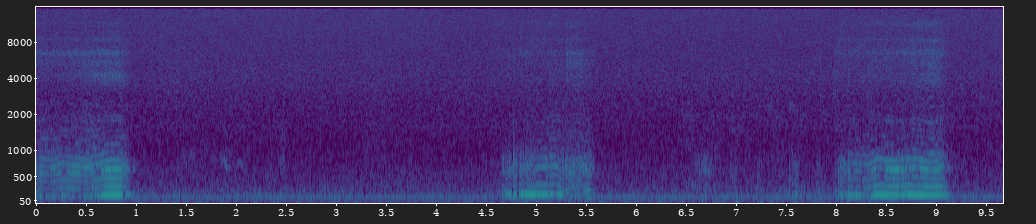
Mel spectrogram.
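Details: Boston terrier puppy sleeping: three slow, rattling snores about four seconds apart, roughly 15 breaths a minute, over a steady low room hum; puppy snoring.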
